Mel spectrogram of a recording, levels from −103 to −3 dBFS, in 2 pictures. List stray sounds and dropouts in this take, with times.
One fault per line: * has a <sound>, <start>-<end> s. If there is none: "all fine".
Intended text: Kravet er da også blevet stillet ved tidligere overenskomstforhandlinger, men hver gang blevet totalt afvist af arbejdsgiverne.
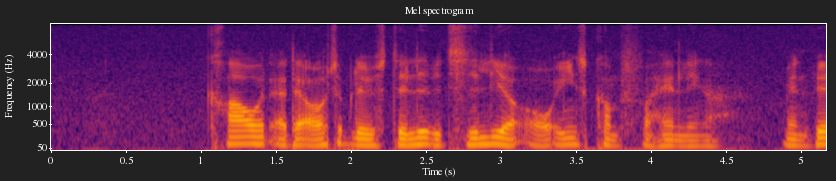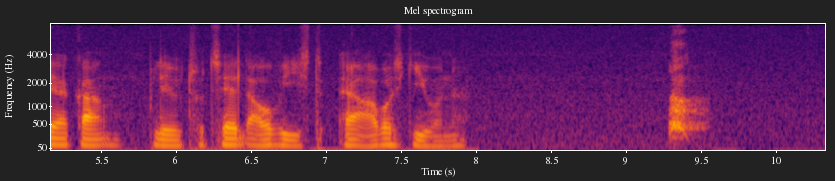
* has a bark, 9.3-9.6 s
